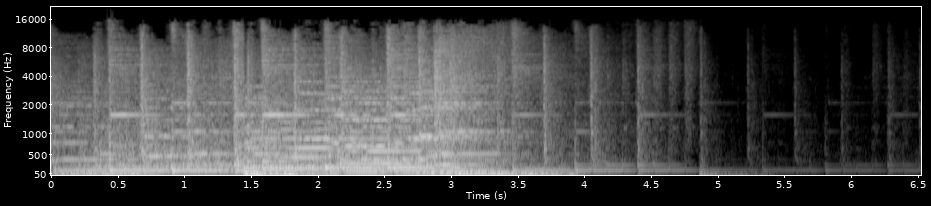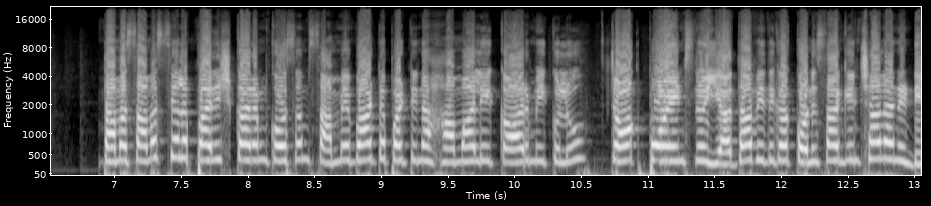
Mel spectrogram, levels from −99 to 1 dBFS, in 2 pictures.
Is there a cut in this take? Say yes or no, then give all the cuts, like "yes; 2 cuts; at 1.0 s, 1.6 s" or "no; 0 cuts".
yes; 1 cut; at 1.4 s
